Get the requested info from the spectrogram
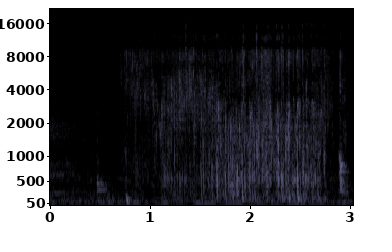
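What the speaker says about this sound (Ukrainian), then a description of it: "Поливаю водичку." Water pours onto soil over newly planted lily bulbs, a soft, steady splashing that starts after a brief pause and runs quietly for a few seconds.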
